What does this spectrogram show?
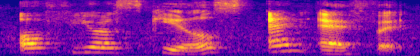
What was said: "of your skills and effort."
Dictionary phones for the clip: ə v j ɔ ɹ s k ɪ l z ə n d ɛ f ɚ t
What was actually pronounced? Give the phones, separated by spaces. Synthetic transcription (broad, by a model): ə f j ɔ s k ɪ l s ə n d ɛ f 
